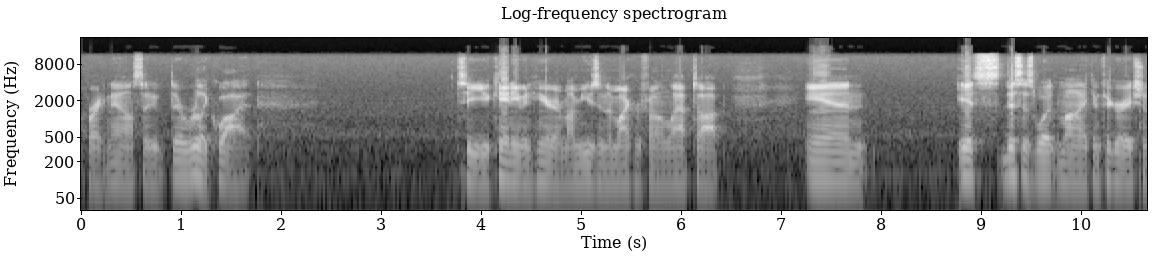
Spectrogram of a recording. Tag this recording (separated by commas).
Speech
